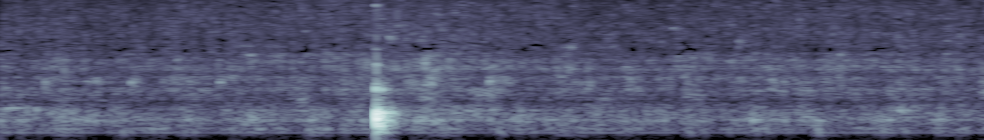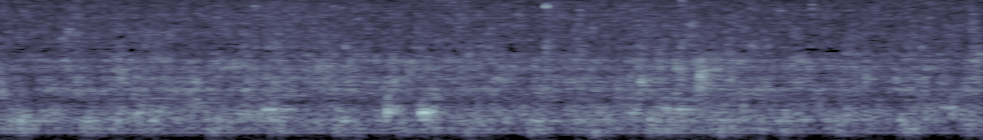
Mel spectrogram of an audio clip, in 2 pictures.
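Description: Floured chopped steak patties frying in hot oil in a pan: a steady sizzle, with one sharp knock about two seconds in.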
